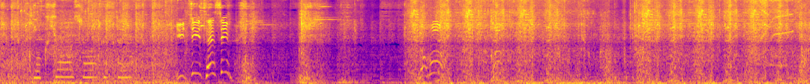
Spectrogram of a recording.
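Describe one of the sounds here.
Energy blasts crackle and explode loudly.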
